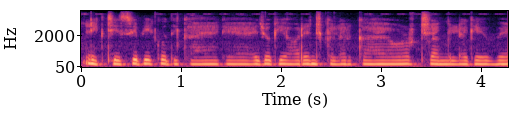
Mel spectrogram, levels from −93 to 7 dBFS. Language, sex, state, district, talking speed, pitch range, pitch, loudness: Hindi, female, Odisha, Malkangiri, 225 wpm, 180-190 Hz, 185 Hz, -16 LUFS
